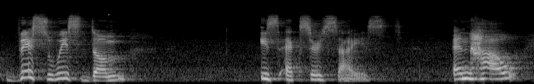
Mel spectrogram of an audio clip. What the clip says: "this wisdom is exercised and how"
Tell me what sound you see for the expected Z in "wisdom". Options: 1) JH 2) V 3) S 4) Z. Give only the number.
3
